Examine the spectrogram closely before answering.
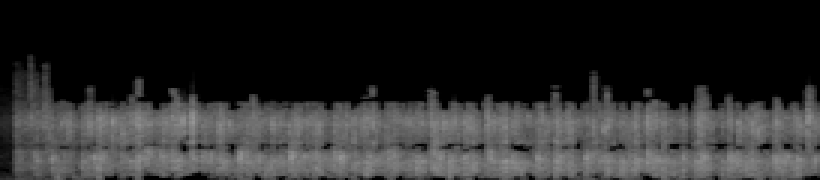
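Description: Audience applause: a roomful of people clapping, starting suddenly and holding steady.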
